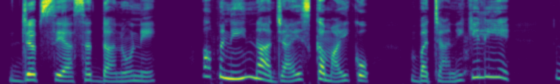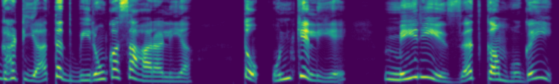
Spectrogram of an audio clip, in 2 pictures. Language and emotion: Urdu, disgusted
